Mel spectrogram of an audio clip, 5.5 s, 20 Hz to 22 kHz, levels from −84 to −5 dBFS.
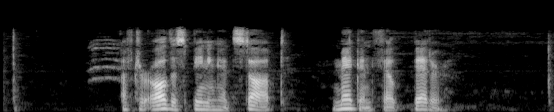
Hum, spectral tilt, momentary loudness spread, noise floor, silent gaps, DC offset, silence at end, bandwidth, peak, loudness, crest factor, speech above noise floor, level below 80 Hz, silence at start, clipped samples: none; -3 dB/octave; 21 LU; -73 dBFS; none; under 0.1%; 0.05 s; 8.4 kHz; -2 dBFS; -21 LUFS; 24 dB; 51 dB; -66 dBFS; 0.1 s; under 0.1%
